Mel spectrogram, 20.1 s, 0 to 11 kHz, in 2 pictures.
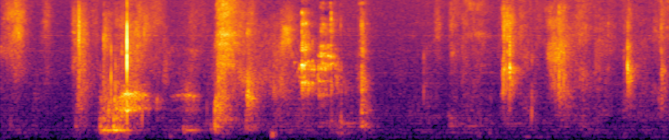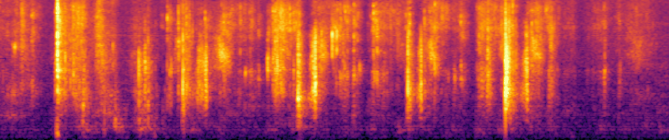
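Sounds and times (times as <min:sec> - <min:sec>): hands rubbing skin and hair: 0:06.3 - 0:19.8.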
